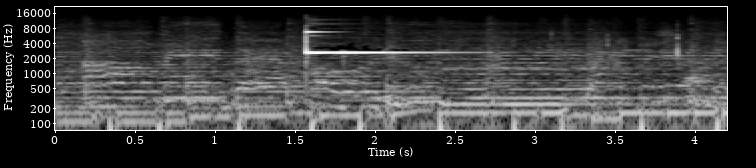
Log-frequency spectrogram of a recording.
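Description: A single bright ding sound effect about a second and a half in, ringing out and fading over about a second, marking the correct answer in a quiz game. Light background music plays under it.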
